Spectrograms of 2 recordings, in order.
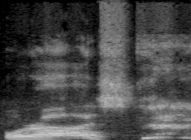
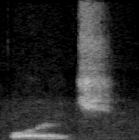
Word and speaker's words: borage: in pronunciation with things so I'm like I'm called barrage like garage you know to do the porridge and but everybody says porridge and that's what the dictionary says is porridge so yes i have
